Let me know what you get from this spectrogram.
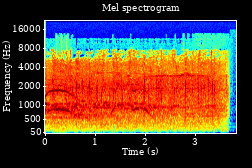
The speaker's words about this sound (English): I'm sorry that she didn't really get to enjoy the fruits of her labor and insights, but she definitely deserves some applause for that.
